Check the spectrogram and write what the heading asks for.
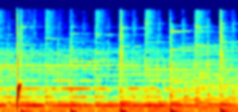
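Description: A short plop that rises quickly in pitch, about a fifth of a second in, then background music with a soft low beat about twice a second.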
